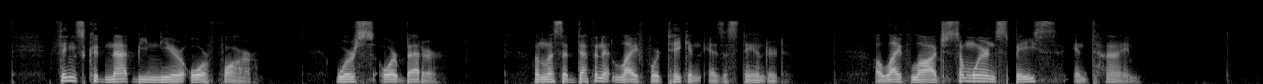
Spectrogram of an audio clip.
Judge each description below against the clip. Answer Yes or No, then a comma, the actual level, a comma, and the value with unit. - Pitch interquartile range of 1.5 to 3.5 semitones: Yes, average, 3.0 semitones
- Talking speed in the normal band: No, slow, 130 wpm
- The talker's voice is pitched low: Yes, low, 115 Hz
